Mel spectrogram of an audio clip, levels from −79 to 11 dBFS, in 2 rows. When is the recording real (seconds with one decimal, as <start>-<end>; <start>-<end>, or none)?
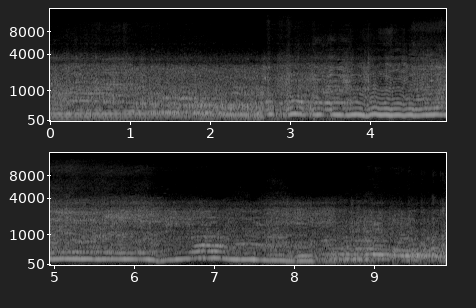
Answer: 8.2-9.0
